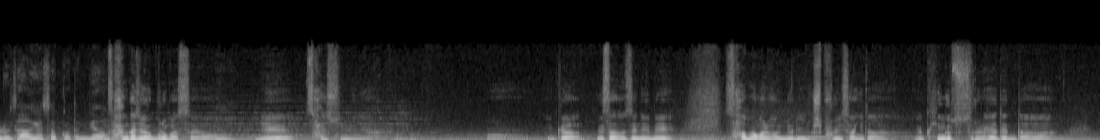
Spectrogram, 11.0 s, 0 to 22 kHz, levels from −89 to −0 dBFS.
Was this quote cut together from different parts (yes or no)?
yes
